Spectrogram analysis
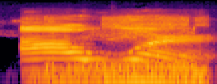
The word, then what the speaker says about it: hour: konsonan kita baca an Hour Hour ya ditulisnya hours dibacanya hour ngebor artinya 06.01 mukan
